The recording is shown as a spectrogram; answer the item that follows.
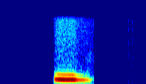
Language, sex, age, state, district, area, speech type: Santali, female, 30-45, Jharkhand, East Singhbhum, rural, conversation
